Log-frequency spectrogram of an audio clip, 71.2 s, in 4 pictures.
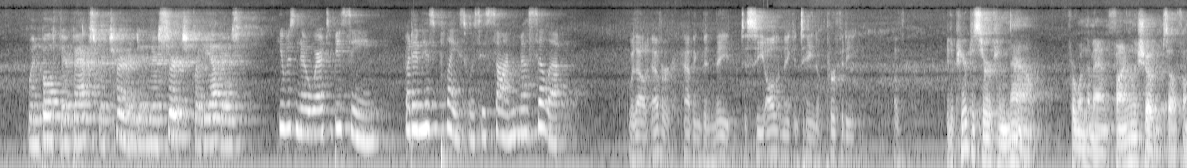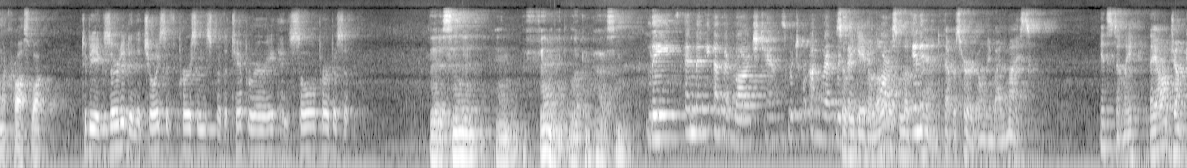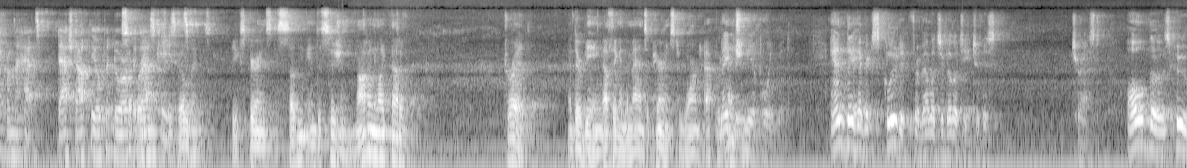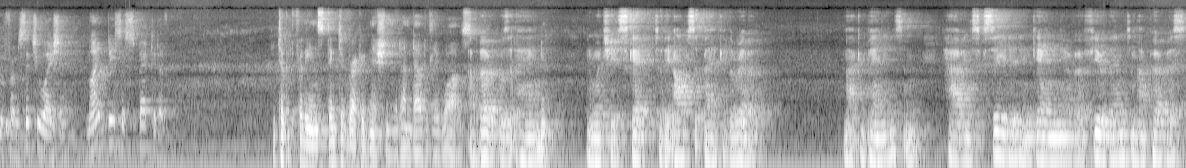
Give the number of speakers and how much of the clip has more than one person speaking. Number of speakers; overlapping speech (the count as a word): eight, about 6%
